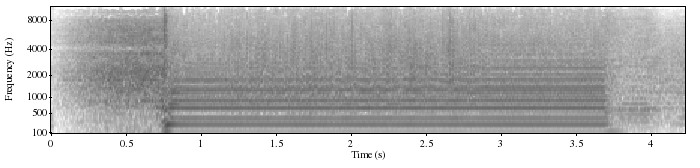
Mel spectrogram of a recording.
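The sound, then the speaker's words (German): The horn of a Hurtigruten coastal passenger ship on the Norwegian coast sounds one long, steady toot lasting about three seconds, a deep harmonic-rich tone that starts abruptly after a burst of wind-like noise and holds loud and even before cutting off. “Wir gucken jetzt mal oder wir hören jetzt mal, wie unser Schiff so klingt. Hier ist unser Tuten.”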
